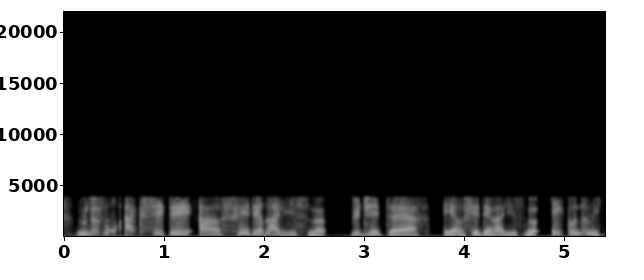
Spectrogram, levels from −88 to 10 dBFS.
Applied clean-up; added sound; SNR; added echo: neural diffusion model UNIVERSE++.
